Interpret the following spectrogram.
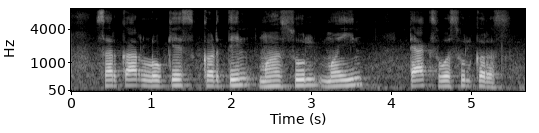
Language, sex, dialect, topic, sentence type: Marathi, male, Northern Konkan, banking, statement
